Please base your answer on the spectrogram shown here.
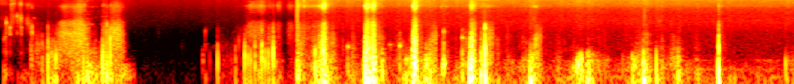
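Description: Irregular low gurgles and rumbling squelches from the abdomen: ordinary active bowel sounds of stomach rumbling.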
